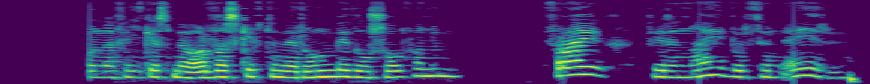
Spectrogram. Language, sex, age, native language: Icelandic, female, 50-59, Icelandic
